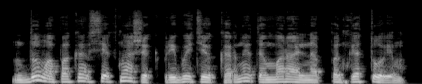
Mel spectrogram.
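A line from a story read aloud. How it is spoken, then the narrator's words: Chuckle, quiet man. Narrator (Russian): хохотнул тихий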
